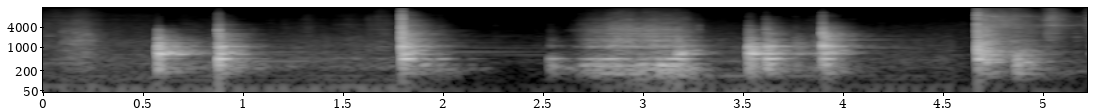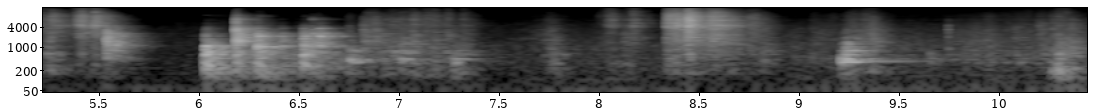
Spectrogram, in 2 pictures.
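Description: Hammer blows on a hoop driver against the metal hoops of a small oak barrel, three sharp strikes with a short ring in the first two seconds. Then a run of rough scraping and rubbing noises as the barrel and its hoops are worked and handled.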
